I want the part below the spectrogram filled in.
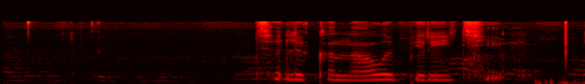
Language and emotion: Russian, neutral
